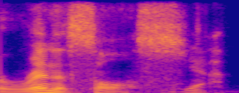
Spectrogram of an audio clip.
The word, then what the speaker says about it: renaissance: Renaissance. You have to say it like that. You got to say it like that. It's like French. Croissant. You croissant can't say and renaissance. Basically, you just don't finish the word. That's how you speak French. You just let it trickle off.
